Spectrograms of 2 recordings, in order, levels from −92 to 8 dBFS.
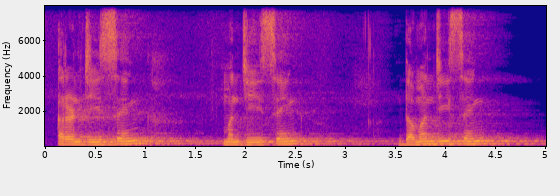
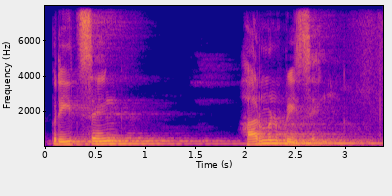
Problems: background sounds at intervals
